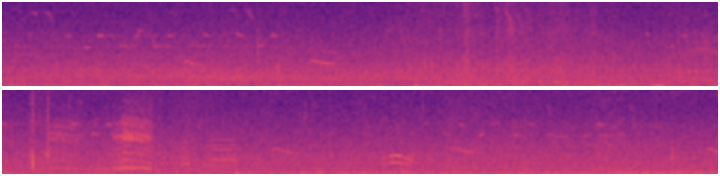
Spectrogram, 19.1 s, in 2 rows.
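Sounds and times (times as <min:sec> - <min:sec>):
bird calls: 0:08.6 - 0:13.8.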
